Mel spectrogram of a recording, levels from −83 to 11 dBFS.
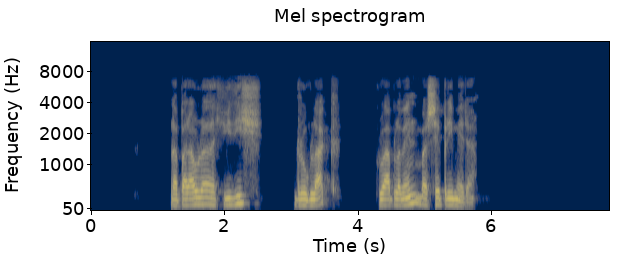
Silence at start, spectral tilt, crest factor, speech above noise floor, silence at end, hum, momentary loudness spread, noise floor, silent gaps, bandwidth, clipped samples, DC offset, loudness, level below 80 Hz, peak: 1.2 s; -5.5 dB/octave; 16 dB; over 76 dB; 2 s; none; 11 LU; under -90 dBFS; 2.63-3.02 s, 3.81-4.25 s; 7.4 kHz; under 0.1%; under 0.1%; -15 LUFS; -56 dBFS; -2 dBFS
